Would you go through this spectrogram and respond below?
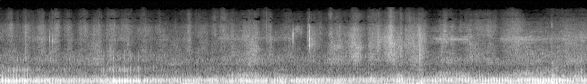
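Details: Small three-legged kitten purring: a steady, low rumbling drone that holds without a break, with faint rustling above it.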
